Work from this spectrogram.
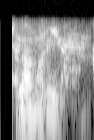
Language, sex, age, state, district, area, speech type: Urdu, male, 45-60, Delhi, South Delhi, urban, conversation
